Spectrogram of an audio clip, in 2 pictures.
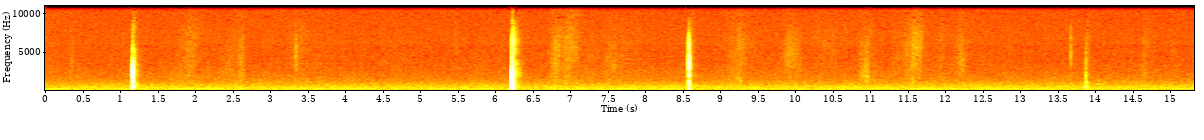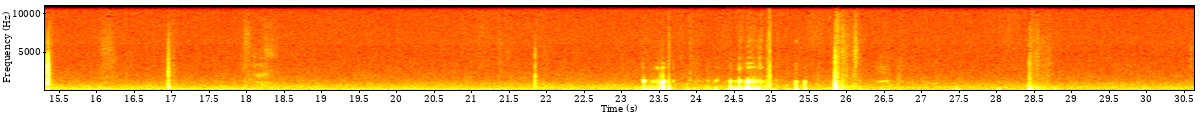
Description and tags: Shoulder Grab
I needed a sound where the actor grabs someone's shoulders but couldn't find the right sounding one, so I created my own! You have my permission to use this wherever you want commercials, videos, movies I don't care how you use this file/sound! :) Enjoy!
grabbing, shoulder, shirt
